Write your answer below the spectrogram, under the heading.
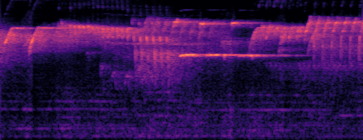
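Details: Singing white male canary, three years old: sustained high rolling trills that shift up and down in pitch, one long steady tone running through the middle, clean background.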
